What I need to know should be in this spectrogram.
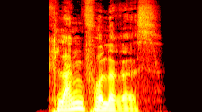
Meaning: strong/mixed nominative/accusative neuter singular comparative degree of klangvoll
- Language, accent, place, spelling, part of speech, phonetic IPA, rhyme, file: German, Germany, Berlin, klangvolleres, adjective, [ˈklaŋˌfɔləʁəs], -aŋfɔləʁəs, De-klangvolleres.ogg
